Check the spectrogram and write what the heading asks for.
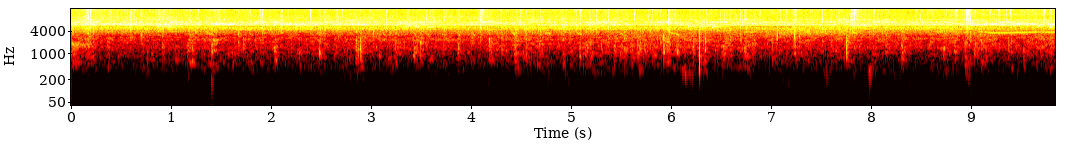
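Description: Wood fire crackling with many small scattered pops as a paca's fur is singed over the flames, a couple of sharper snaps standing out, under a steady high hiss.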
